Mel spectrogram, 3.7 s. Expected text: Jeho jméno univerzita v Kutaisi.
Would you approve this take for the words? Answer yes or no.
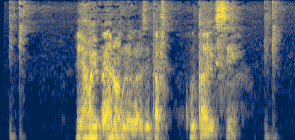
yes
